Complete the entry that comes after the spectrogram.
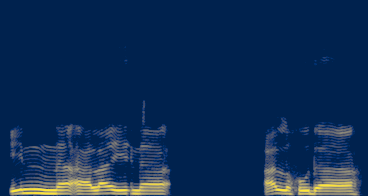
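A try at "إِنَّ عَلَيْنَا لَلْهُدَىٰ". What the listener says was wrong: আল বলছেন, আল লাল। তো এখানে নুনে একালি টান দিয়ে বলবেন, নুনে টান ছেড়ে গিয়েছে।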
